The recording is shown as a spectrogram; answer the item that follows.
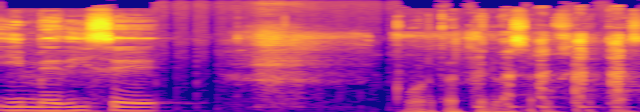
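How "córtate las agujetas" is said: very low, hushed, under-the-breath voice. Retelling what someone holding a knife said: imitating a very low voice. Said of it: "con voz bien baja".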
